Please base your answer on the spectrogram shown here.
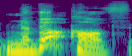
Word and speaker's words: Nabokov: We are talking about Humbert Humbert, the protagonist of the 1955 novel Lolita by Vladimir Nabokov or Nabokov is the correct pronunciation, but You can say whatever.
